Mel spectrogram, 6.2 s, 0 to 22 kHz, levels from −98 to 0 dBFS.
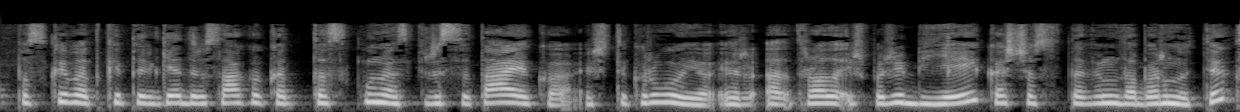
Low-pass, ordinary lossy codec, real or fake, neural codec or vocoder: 9.9 kHz; MP3, 48 kbps; fake; vocoder, 22.05 kHz, 80 mel bands, Vocos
